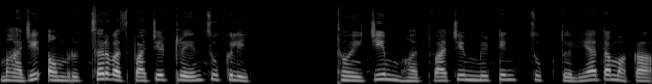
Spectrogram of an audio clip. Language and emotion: Goan Konkani, sad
